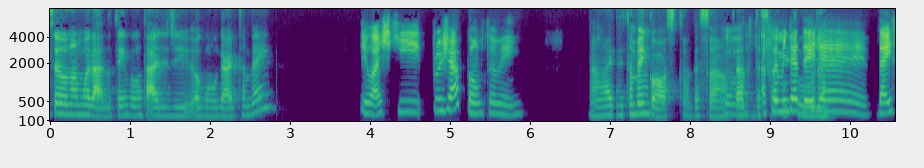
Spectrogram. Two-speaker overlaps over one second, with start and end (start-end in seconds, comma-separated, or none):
8.4-9.8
